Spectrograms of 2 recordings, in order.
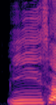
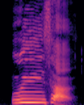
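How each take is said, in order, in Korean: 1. 첫 모음은 단순한 i로 발음해요. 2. 첫 모음은 이중모음 ui로 발음해요. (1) "이사 안 됩니다" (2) "의로만 발음합니다"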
